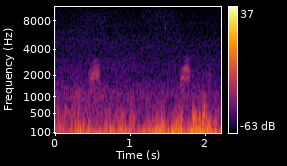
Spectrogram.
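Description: Ducks quacking on a pond, two short calls, about half a second in and near the end, over a low rumbling noise.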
